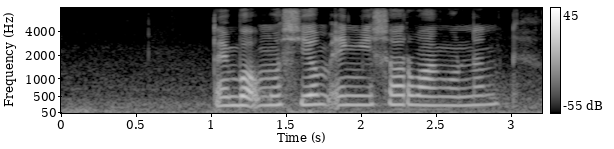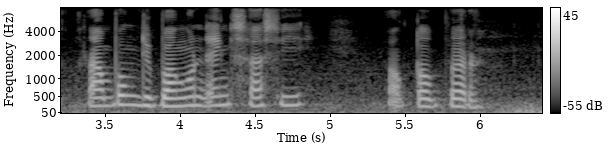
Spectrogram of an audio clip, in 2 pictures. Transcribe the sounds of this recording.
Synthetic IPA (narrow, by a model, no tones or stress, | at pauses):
t̪ɛmbɔʔmusiʊmʔɪ̰ŋːisɔrwaŋunan | rampʊŋd̪̥i̤b̥a̤ŋʊnɪŋsasi | ɔ̰k̚t̪ob̥ər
